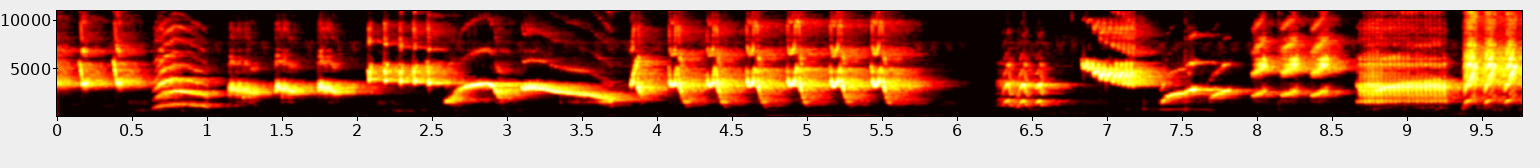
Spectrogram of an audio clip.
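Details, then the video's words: Asian pied starling singing to spur other birds: a fast mix of arched whistles, stuttering chirps and buzzy rattles, one short silent gap midway, then dense harsh phrases. "Pancingan Jalak Suren Biar Bongkar Isian"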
